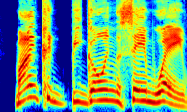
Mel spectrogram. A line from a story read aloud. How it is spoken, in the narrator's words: Ron yells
